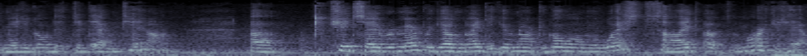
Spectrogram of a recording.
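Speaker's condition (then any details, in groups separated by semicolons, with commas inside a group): Parkinson's; onset many years earlier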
